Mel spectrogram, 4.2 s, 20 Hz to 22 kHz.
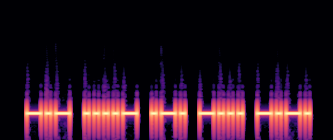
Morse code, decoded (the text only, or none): K4RBC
